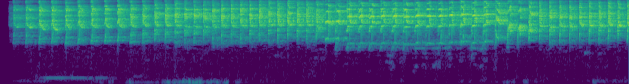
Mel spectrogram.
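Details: Lovebird giving a rough ngekek that is slow to stop, like a diesel engine: a long, harsh, high-pitched trill of rapid pulses that starts strongly, then runs on as a denser, steady rattle.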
